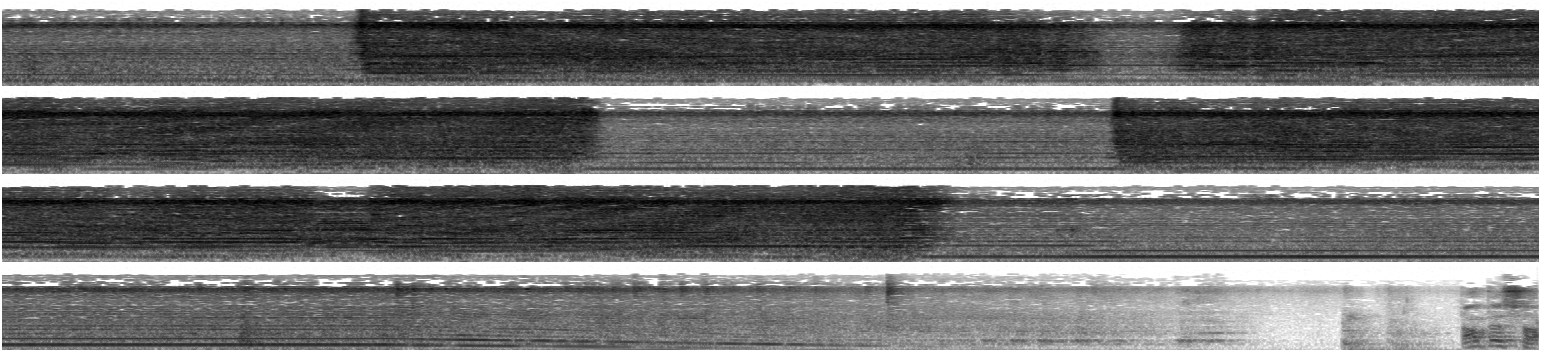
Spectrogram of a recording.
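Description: Electric jointer running, its cutterhead loudly planing a wooden plank in three stretches of cutting as the board is fed across, to flatten and square its face. Between passes the motor hums on its own. Near the end it is switched off, and the hum falls in pitch as the cutterhead winds down to a stop.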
